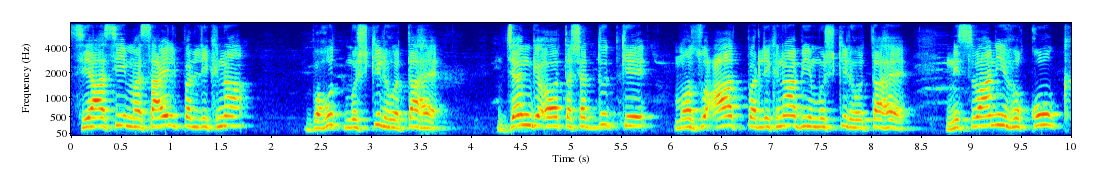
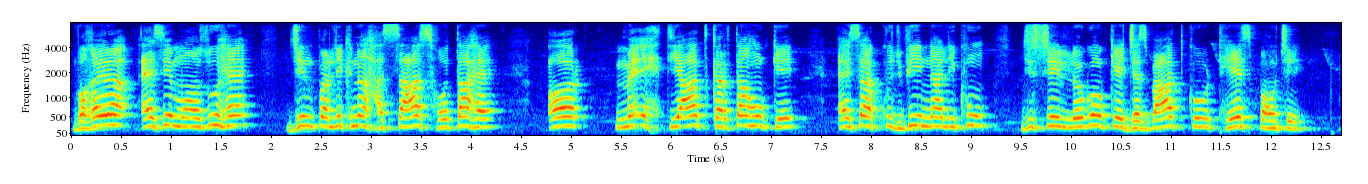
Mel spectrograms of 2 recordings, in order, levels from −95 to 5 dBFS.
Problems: constant background noise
